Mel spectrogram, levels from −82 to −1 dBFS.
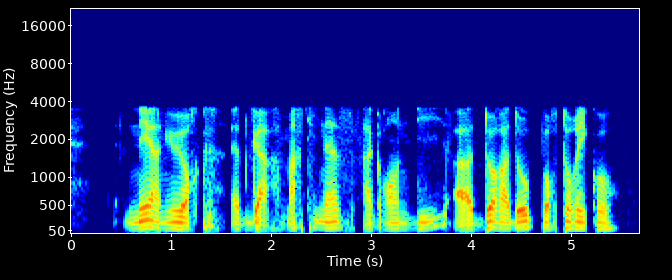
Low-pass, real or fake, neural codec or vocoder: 3.6 kHz; real; none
